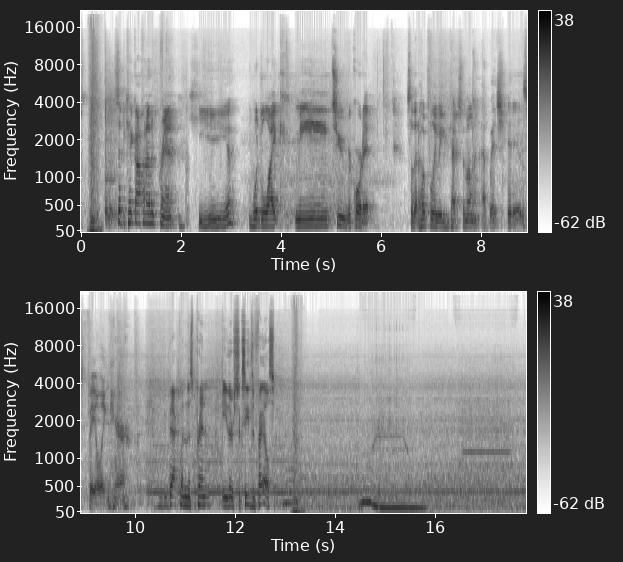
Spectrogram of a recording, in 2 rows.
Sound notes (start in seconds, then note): 0.0 air whooshing; 13.0 air whooshing; 16.0 printer whirring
